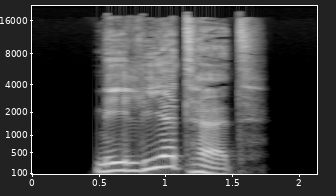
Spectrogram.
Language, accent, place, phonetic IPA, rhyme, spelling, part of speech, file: German, Germany, Berlin, [meˈliːɐ̯tət], -iːɐ̯tət, meliertet, verb, De-meliertet.ogg
- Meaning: inflection of melieren: 1. second-person plural preterite 2. second-person plural subjunctive II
